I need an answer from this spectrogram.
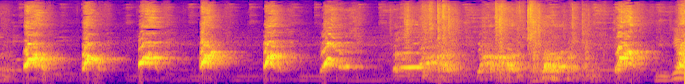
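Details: Pet Cairn Terrier barking at a Puppy Bowl broadcast on television, a rapid run of about a dozen sharp barks, some rougher and growly toward the end, with a person urging it on.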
